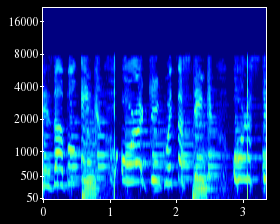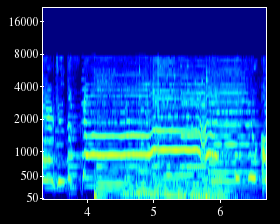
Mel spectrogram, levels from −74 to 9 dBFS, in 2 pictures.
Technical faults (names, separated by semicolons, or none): file header played as audio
